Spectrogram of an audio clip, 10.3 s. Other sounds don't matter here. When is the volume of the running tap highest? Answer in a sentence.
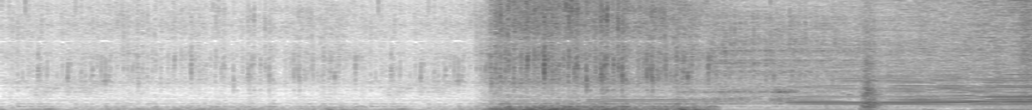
The volume of the running tap peaks at 6 seconds.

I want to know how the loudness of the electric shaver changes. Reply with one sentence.
The volume of the electric shaver goes up.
